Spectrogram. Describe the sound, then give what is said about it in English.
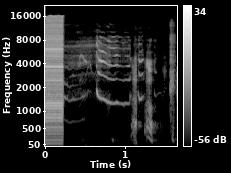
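A loud, harsh buzzer blares for a split second, the classic wrong-answer rejection buzz used to reject a bad joke, then cuts off and gives way to high, wavering vocal sounds and a few short spoken syllables. “Get that buzzer ready.”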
